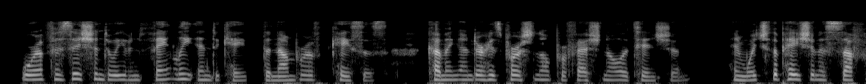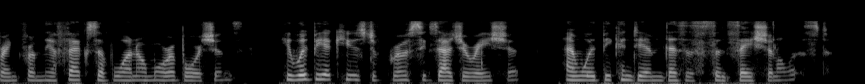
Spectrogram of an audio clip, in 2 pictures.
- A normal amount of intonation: No, narrow, 2.3 semitones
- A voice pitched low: No, high, 200 Hz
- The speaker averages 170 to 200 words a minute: No, average, 155 wpm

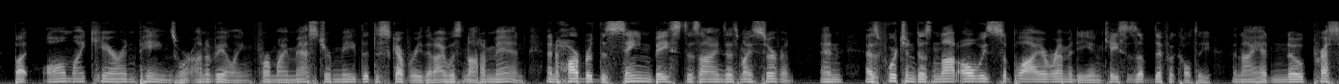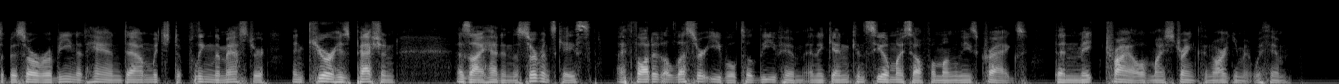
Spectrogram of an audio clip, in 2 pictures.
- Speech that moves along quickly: Yes, fast, 210 wpm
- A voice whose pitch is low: Yes, low, 110 Hz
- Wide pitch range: No, average, 3.3 semitones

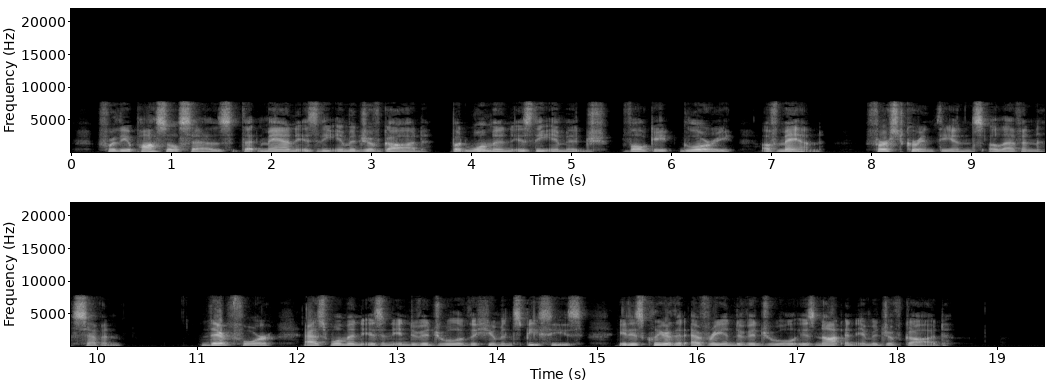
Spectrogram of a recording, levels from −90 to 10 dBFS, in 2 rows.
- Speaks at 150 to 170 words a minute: No, average, 140 wpm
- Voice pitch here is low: Yes, very low, 95 Hz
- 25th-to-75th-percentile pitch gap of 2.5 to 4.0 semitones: No, average, 4.4 semitones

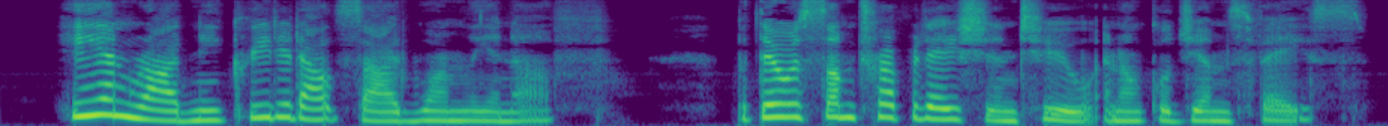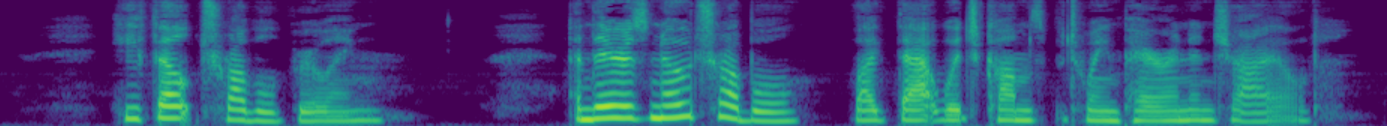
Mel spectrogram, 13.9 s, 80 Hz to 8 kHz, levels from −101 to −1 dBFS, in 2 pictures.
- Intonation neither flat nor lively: Yes, average, 4.5 semitones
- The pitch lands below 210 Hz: No, high, 225 Hz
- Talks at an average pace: Yes, average, 150 wpm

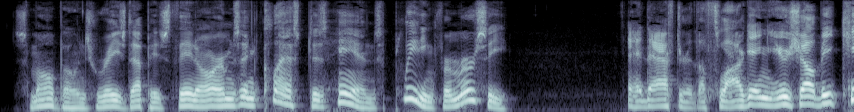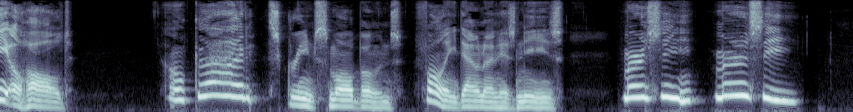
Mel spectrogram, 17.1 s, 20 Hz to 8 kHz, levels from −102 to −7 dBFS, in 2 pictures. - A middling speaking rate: No, slow, 115 wpm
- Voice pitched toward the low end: Yes, low, 130 Hz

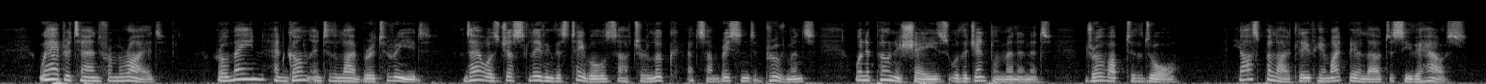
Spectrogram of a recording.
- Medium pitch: Yes, medium, 150 Hz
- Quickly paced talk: Yes, fast, 220 wpm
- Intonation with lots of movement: No, average, 4.6 semitones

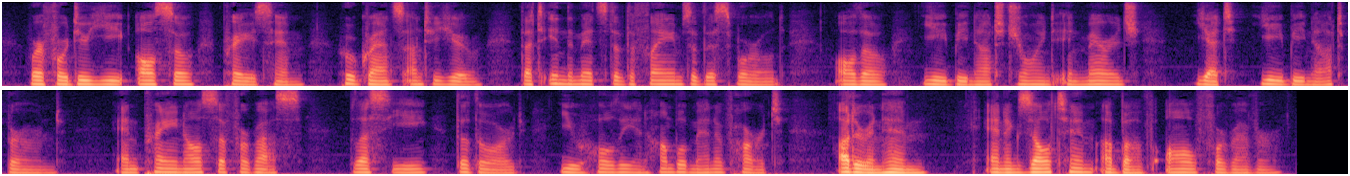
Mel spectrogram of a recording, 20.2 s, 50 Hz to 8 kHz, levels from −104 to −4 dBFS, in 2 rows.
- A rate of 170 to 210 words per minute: Yes, average, 180 wpm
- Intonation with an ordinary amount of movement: No, narrow, 1.8 semitones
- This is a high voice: No, low, 120 Hz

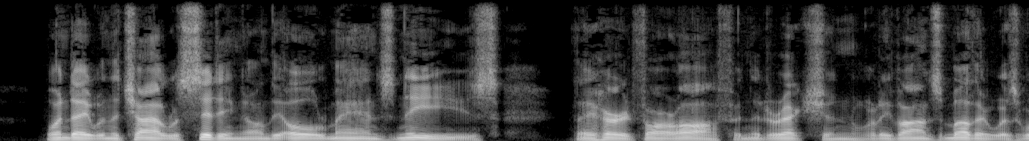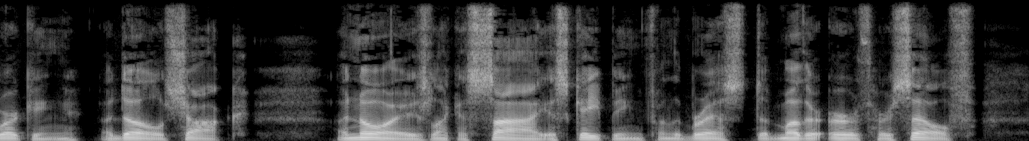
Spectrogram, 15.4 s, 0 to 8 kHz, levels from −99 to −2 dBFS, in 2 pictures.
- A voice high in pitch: No, very low, 90 Hz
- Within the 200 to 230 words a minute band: No, average, 155 wpm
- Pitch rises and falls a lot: No, average, 3.3 semitones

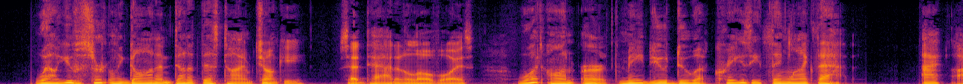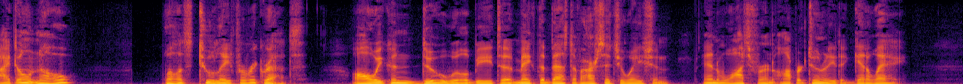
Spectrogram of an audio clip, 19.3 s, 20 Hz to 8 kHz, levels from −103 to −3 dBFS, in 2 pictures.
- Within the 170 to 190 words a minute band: Yes, average, 180 wpm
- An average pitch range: No, wide, 5.8 semitones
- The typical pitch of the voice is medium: No, low, 110 Hz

